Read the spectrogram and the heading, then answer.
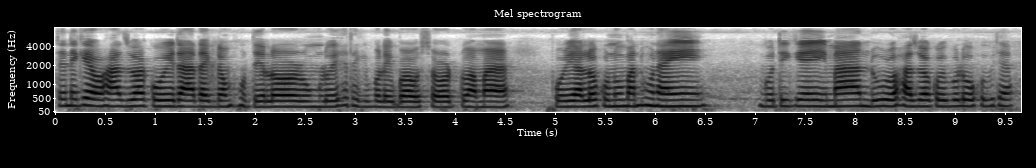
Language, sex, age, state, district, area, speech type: Assamese, female, 45-60, Assam, Lakhimpur, rural, spontaneous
